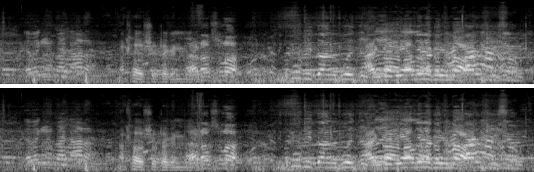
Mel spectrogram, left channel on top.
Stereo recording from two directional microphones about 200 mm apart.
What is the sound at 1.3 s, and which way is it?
Speech, 20° right (ahead or behind).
